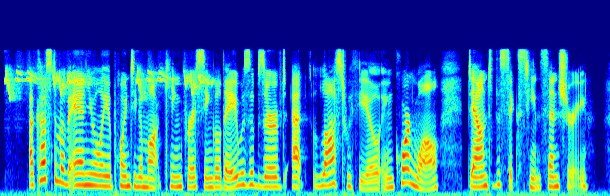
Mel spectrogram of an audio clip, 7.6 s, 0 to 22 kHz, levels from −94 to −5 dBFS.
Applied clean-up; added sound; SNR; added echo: neural diffusion model UNIVERSE++.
